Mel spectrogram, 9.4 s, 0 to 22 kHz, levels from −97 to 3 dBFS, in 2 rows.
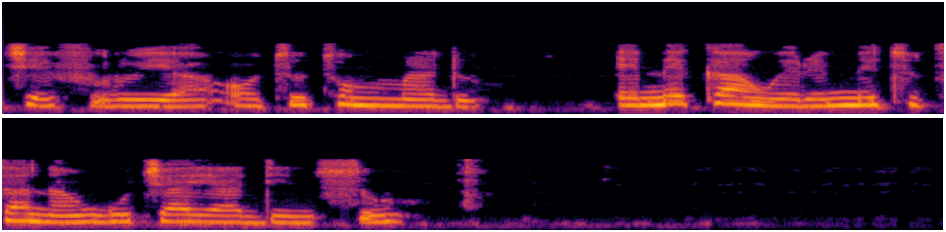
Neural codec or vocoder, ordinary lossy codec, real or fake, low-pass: none; none; real; 5.4 kHz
